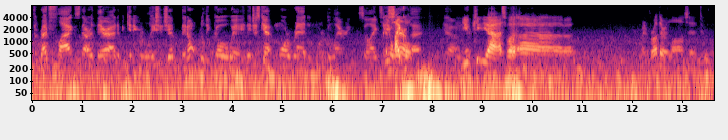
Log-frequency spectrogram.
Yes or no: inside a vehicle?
yes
